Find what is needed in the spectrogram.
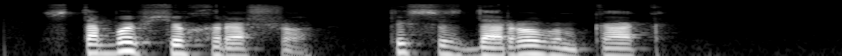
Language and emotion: Russian, neutral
